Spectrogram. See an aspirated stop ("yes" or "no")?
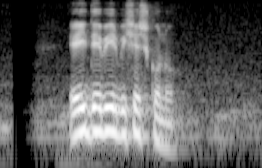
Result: no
